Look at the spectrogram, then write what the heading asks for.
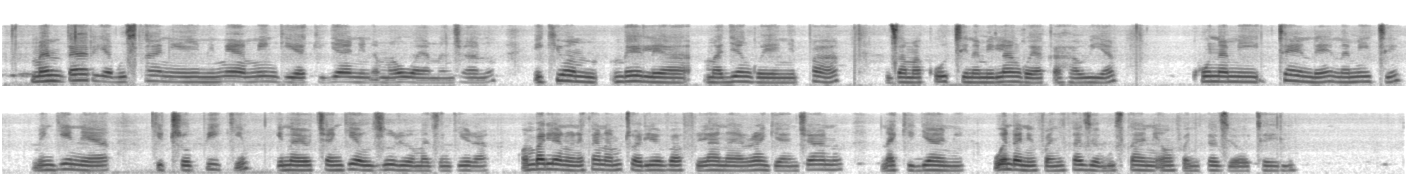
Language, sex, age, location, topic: Swahili, female, 25-35, Mombasa, government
